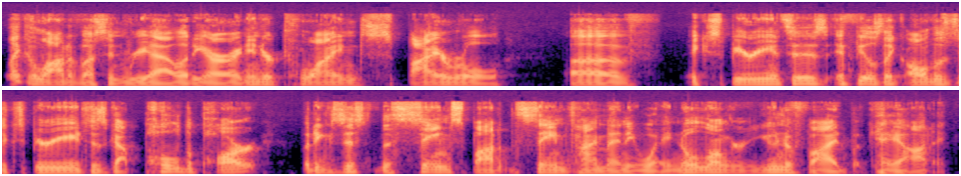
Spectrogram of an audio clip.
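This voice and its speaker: A man running a tabletop roleplaying game, shifting between casual talk and deliberate, dramatic second-person narration. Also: lowish voice, dry recording, clean studio sound. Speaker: game master of a streamed tabletop roleplaying show.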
